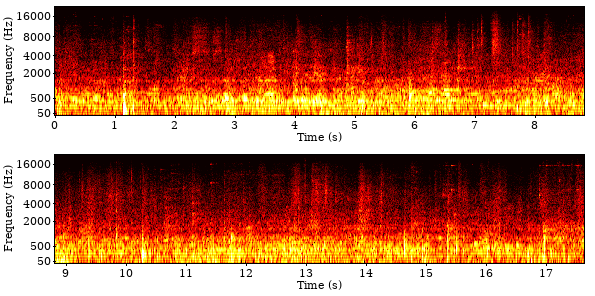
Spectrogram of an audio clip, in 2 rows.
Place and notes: Lübeck airport, check-in hall - waiting line
passengers of three different flights waiting in line for their check-in, talking, moving about their luggage, quieting down their kids.
Lübeck Airport (LBC), Lübeck, Germany, 24 September, 09:28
